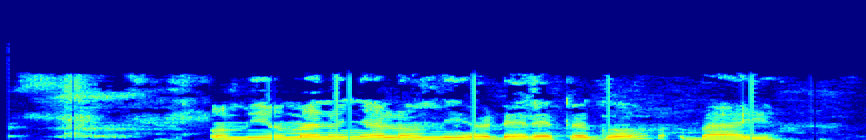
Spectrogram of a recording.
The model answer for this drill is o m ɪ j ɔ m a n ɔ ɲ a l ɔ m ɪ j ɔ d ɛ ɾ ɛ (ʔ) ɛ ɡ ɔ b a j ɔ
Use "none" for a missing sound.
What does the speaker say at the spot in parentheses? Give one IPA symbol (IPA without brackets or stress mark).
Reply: p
